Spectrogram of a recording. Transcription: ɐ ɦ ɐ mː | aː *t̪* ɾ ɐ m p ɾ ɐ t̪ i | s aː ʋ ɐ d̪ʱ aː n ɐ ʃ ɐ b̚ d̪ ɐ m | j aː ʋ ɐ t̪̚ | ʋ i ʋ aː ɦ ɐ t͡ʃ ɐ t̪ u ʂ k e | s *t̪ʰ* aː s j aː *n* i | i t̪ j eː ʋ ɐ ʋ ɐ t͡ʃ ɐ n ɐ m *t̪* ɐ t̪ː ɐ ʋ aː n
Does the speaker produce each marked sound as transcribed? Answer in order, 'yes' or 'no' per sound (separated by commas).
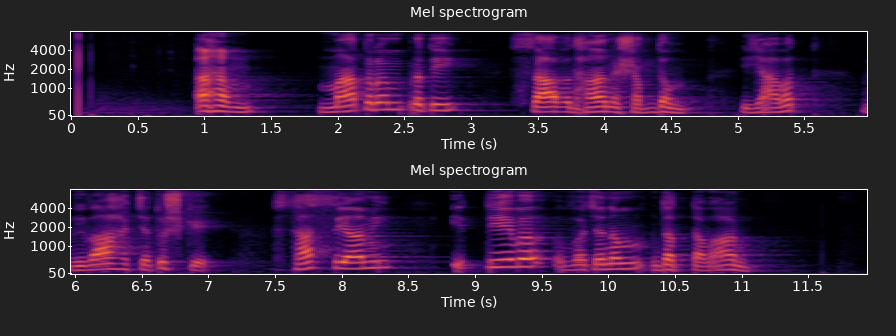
yes, yes, no, no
